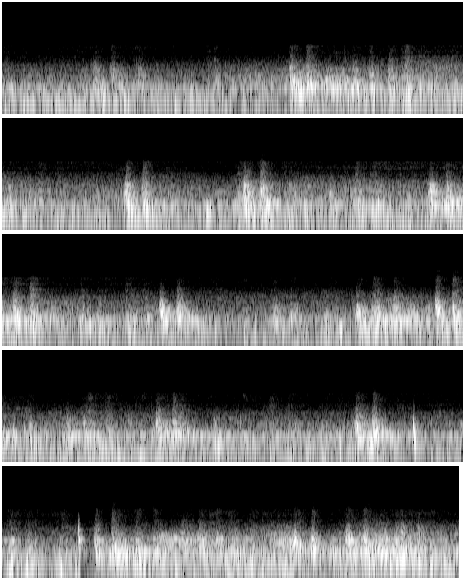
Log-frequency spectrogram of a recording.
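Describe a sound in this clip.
Train wheels clack over rail joints and points.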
